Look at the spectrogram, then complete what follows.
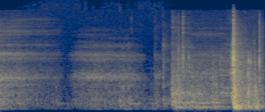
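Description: A huge, heavy steel trap door at the top of a tower, unlocked with a key, creaks open with a grinding, groaning scrape, then a loud clank lands near the end; fairly loud over a faint hiss, with no talking.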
